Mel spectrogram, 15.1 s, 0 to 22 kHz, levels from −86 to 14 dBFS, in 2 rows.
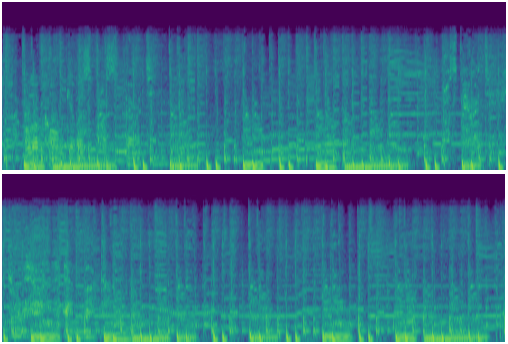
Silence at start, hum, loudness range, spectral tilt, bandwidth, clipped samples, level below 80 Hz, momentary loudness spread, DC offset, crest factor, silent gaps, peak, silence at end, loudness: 0 s; none; 2 LU; -5 dB/octave; 11.5 kHz; under 0.1%; -18 dBFS; 5 LU; under 0.1%; 14 dB; none; -2 dBFS; 0 s; -18 LUFS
